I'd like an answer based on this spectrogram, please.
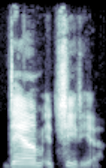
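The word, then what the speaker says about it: De Amicitia: We've finished Livy and De Senectute, and are now engaged with Diamicitia, pronounced Damicitia.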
